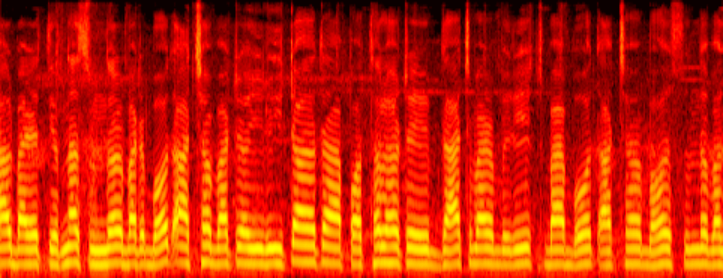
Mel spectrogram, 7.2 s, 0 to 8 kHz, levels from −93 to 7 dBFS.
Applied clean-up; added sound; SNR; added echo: none; none; none; none.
